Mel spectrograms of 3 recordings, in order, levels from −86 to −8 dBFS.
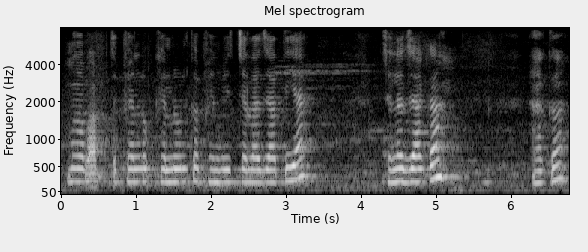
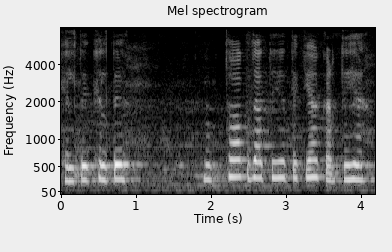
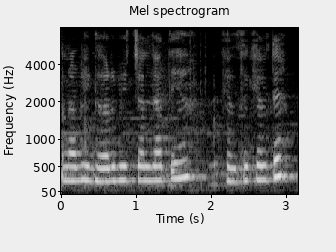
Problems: none marked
